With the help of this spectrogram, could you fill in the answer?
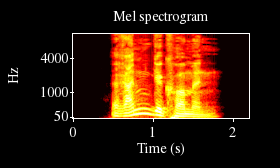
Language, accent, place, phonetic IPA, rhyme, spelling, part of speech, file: German, Germany, Berlin, [ˈʁanɡəˌkɔmən], -anɡəkɔmən, rangekommen, verb, De-rangekommen.ogg
- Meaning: past participle of rankommen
